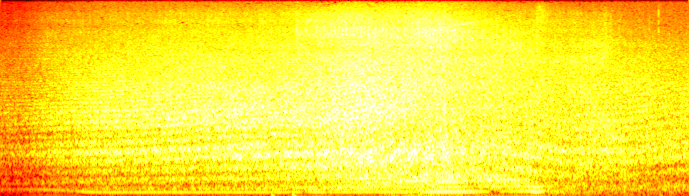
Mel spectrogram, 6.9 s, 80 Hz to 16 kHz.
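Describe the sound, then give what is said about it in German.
A BMW 340i car with over 300 hp revs up and accelerates past from 50 km/h in a standard noise test measuring 69 decibels, its steady rising drone swelling to a peak midway before easing off as the vehicle moves away. No one speaks. “Das ist ein BMW 340i, ein Auto mit über 300 PS.”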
